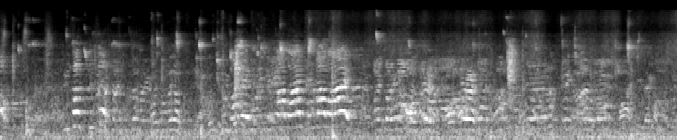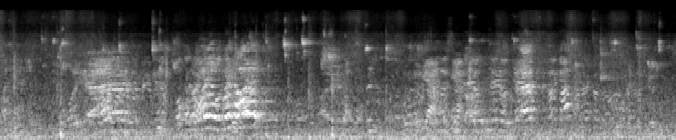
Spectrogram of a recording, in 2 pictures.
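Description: A football thuds as it is kicked.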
